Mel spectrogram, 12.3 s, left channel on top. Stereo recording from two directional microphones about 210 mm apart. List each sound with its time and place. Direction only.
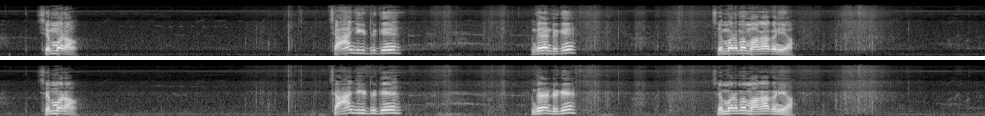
0.5 s speech: 30° left (ahead or behind)
4.1 s a man's voice: 35° left (ahead or behind)
6.6 s a man's voice: 30° left (ahead or behind)
8.9 s a man's voice: 30° left (ahead or behind)
10.4 s a sound: 35° right (ahead or behind)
